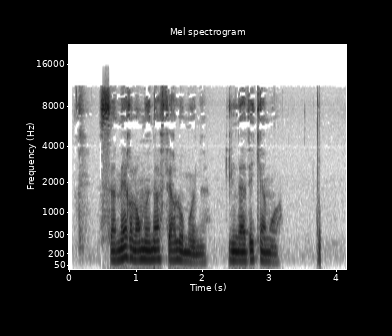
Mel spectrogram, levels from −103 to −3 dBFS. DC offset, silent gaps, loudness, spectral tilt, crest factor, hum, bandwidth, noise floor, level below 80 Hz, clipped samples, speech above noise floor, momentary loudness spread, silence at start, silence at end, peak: under 0.1%; none; -14 LUFS; -5 dB/octave; 16 dB; none; 13 kHz; -37 dBFS; -52 dBFS; under 0.1%; 23 dB; 22 LU; 0.1 s; 0.4 s; 0 dBFS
